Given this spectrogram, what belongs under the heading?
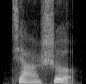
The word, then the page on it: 假设: jiǎ shè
